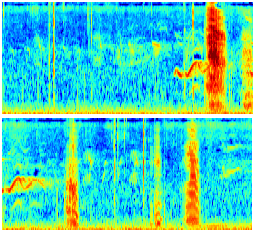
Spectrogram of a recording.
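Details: Flock of Sulphur-crested Cockatoos in a nature reserve in Australia: three harsh, raspy screeches spaced about a second apart, mixed with smooth whistled glides from another bird and a steady low background rumble.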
